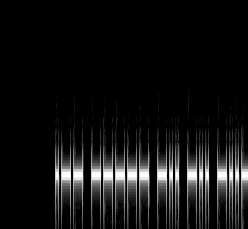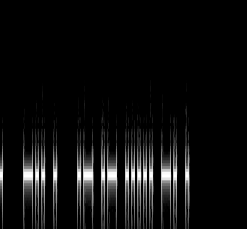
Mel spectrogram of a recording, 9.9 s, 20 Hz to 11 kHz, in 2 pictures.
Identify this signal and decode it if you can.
Morse code, heard as a keyed tone, about 20 wpm, 700 Hz. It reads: W0DDX DE AA5NE
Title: USA Callsign DE Callsign - 5 Characters - 20wpm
